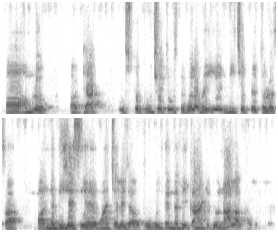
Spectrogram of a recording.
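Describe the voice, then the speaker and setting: A man with a high-pitched voice leads a Buddhist Dharma talk. He tells a life story earnestly, speaking as if in the first person, and addresses the crowd as brothers and sisters. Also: poor audio. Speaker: Buddhist teacher.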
